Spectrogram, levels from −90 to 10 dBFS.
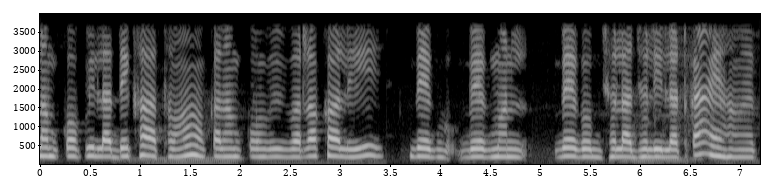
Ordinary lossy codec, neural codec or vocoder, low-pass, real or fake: none; none; 3.6 kHz; real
